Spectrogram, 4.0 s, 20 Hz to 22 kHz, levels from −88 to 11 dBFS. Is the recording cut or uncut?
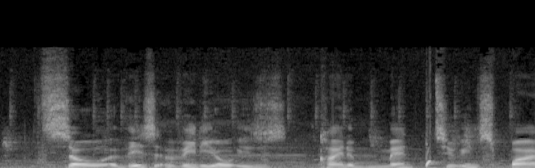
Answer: uncut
